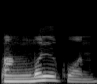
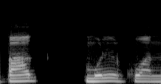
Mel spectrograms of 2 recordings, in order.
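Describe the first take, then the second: First: "পাংমুল গুয়ান" with ng before m; nasalised pronunciation. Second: "বাগ মুল গুয়ান" with a hard g before m; unchanged pronunciation. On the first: Teacher answering with the changed sound, nasalised pronunciation. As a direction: join "পাংমুল" with a held ng. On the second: Teacher quizzing learners on the written form, unchanged pronunciation. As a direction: separate "বাগ" from "মুল", stopping on g. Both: Shown as a demonstration. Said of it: "না হয়ে কি হবে".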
